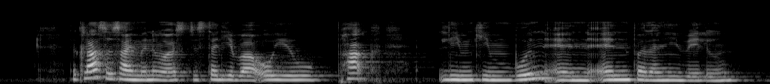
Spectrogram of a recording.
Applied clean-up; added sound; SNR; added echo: none; none; none; reverberation time 0.6 s.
